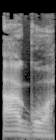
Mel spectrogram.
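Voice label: Spanish, water, male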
